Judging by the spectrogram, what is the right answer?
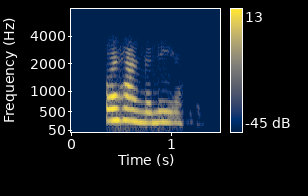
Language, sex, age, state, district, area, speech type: Manipuri, female, 30-45, Manipur, Kangpokpi, urban, conversation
